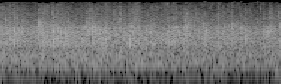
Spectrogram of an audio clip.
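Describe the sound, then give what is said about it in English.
A church crowd claps steadily after hearing about a mission offering, a dense wash of many hands applauding at an even, sustained level with no voices standing out. “Give yourself a hand.”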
